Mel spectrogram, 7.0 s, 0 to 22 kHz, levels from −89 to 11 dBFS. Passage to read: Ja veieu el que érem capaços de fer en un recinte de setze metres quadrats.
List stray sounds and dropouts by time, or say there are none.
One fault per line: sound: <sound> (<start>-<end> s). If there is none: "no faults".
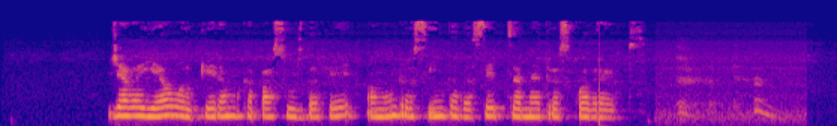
sound: throat clearing (5.6-6.6 s)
